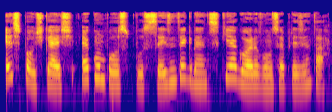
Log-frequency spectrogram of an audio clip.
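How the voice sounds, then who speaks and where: A woman's voice: mid-range voice, lively intonation, normal speed, warm tone, soft background music. A young woman from Minas Gerais introducing herself on a podcast in a composed, orderly way. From Minas Gerais, Brazil. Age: young adult. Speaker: podcast member.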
